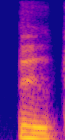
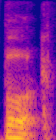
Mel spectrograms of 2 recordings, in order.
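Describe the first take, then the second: First: It is said in a Stoke accent. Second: It is said in a Maidenhead accent. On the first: "people in Stoke tend to say book" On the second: "I picked up the, the lingo of book from uh, from living down there, thankfully"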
